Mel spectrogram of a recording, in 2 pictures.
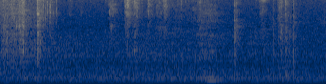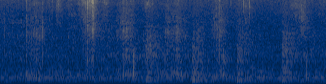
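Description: A person crunching and chewing papdi gathiya, a crisp fried gram-flour snack, close to the microphone, with many small irregular crackles. A steady low hum runs underneath.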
